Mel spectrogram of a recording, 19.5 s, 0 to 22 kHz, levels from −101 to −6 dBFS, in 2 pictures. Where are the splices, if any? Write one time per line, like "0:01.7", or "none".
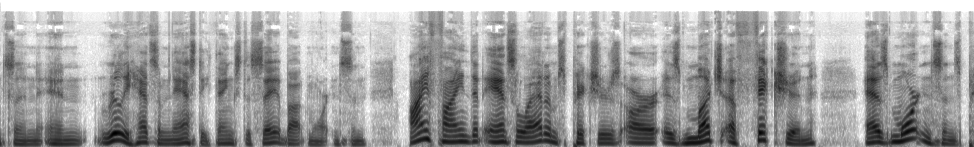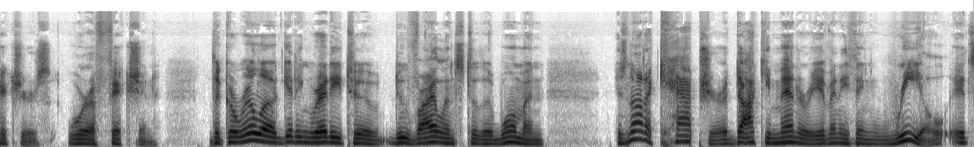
0:03.9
